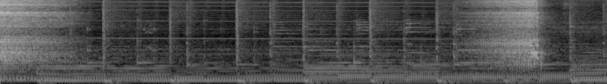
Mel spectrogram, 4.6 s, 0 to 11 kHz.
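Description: A battery-powered AUDEW FC380 portable air compressor running steadily up close, a loud continuous motor hum with a rattling buzz and brief shifts in tone, with no talking.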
